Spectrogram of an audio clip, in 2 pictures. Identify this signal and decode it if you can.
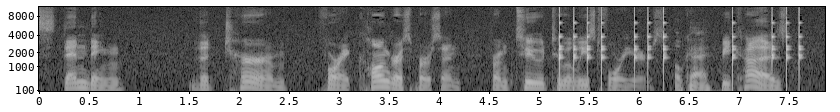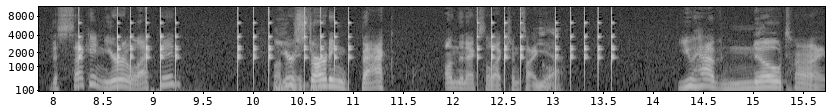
Tap code, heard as taps on glass, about 7 knocks a second, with speech in English. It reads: SCEO U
